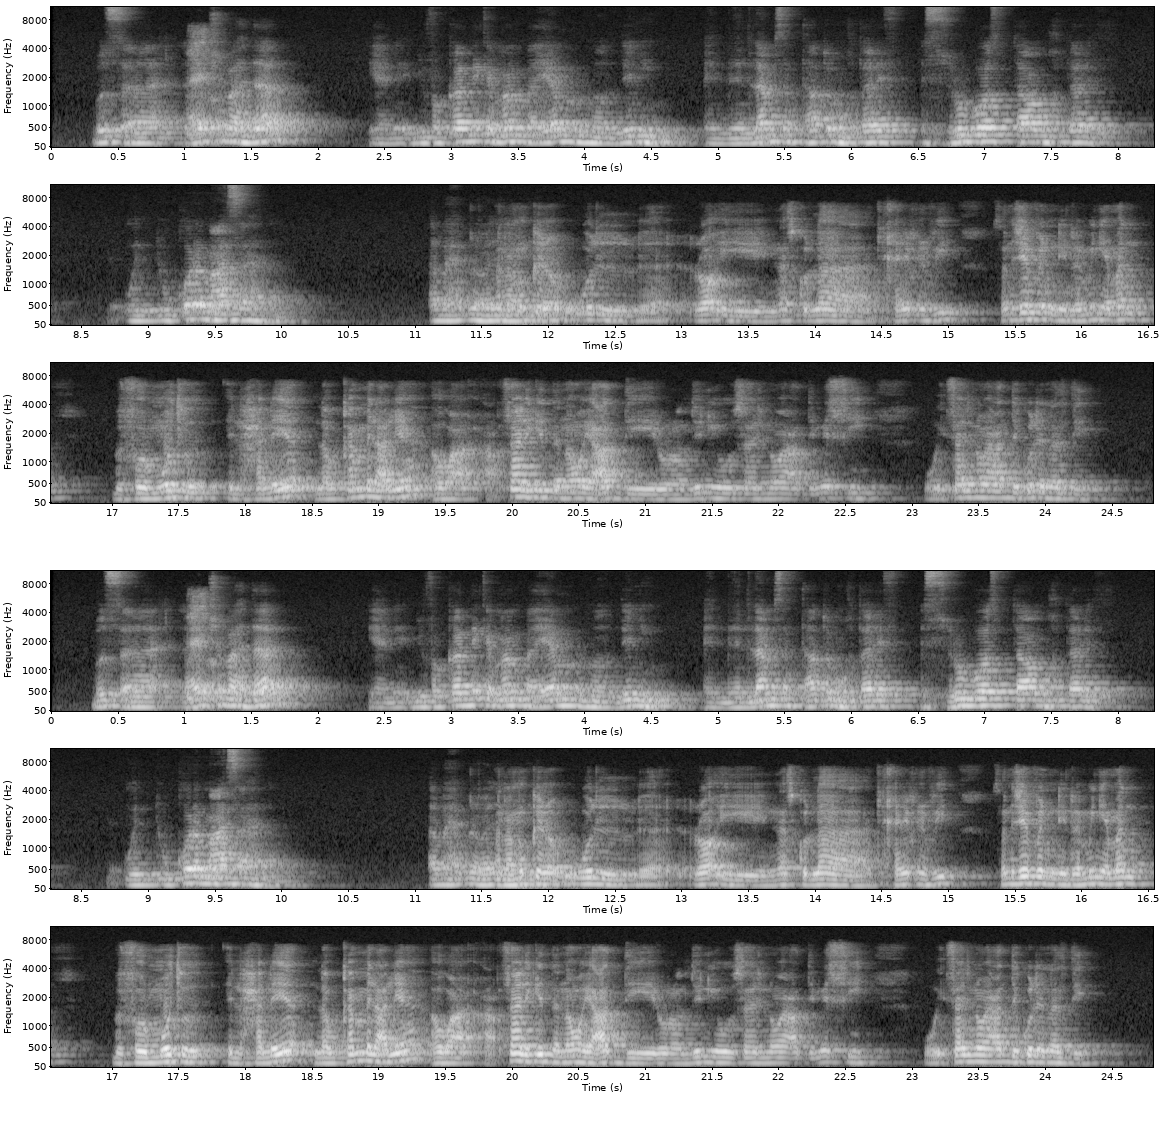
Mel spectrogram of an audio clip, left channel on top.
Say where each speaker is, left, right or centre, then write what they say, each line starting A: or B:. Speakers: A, on the right; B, on the right.
A: بص انا لعيب
B: بالظبط
A: شبه ده يعني بيفكرني كمان بايام رونالدينيو ان اللمسه بتاعته مختلفه الثرو باص بتاعه مختلف والد- والكره معاه سهله انا بحب نوعيه
B: انا
A: اللعيبه
B: ممكن
A: دي
B: اقول رأي الناس كلها تخالفني فيه بس انا شايف ان لامين يامال بفورمته الحالية لو كمل عليها هو سهل جدا ان هو يعدي رونالدينيو سهل ان هو يعدي ميسي وسهل ان هو يعدي كل الناس دي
